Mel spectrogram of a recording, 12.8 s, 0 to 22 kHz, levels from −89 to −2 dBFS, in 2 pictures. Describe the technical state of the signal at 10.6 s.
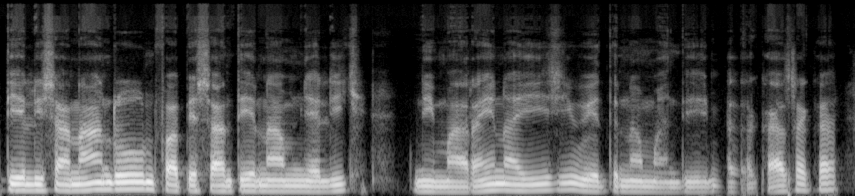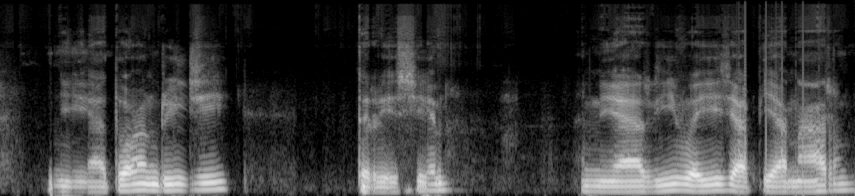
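At 10.6 s the signal is inside a stretch of repeated packet loss (robotic sound), 9.57 to 10.85 s: seven dropouts, each up to 40 ms, patched by extending prior audio, giving choppy speech with pieces missing.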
